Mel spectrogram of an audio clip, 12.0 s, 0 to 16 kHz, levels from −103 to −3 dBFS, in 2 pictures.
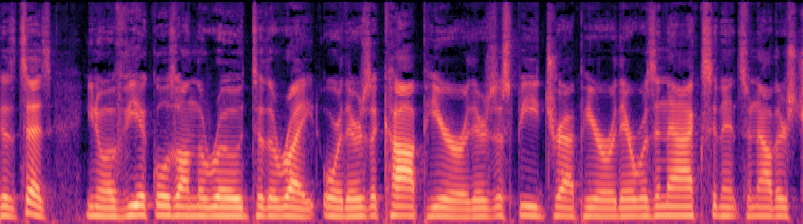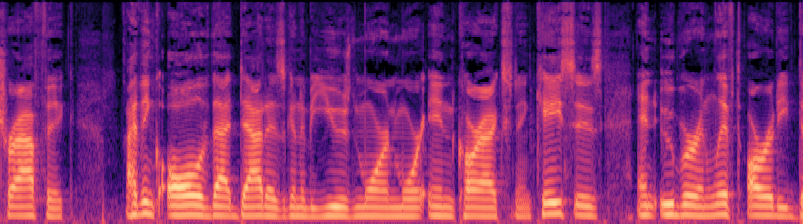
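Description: No technical faults can be heard anywhere in the recording; the speech signal stays steady and intact throughout.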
